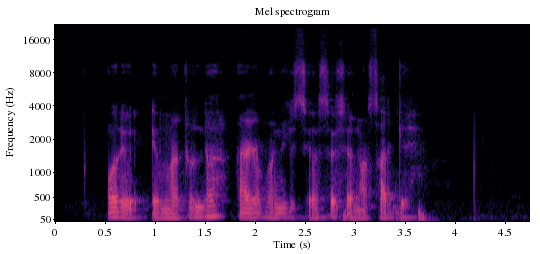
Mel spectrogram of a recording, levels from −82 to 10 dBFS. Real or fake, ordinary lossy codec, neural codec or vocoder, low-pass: fake; none; codec, 44.1 kHz, 2.6 kbps, SNAC; none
